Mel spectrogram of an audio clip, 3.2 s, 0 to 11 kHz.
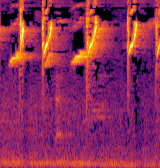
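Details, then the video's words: Fighting song of a five-coloured sunbird, played as a trapping lure: thin high notes opening with a level whistle that sweeps steeply upward, about four phrases in three seconds, with quiet low rumble beneath. "Tiếng chim hút mật 5 màu dùng đi mồi đánh bổi - Tiếng chim hút mật 5 màu hót đấu"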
